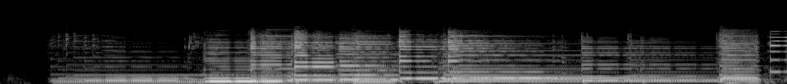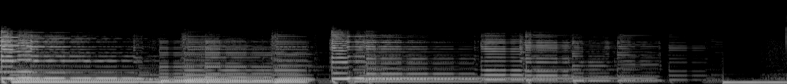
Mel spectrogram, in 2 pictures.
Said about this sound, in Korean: 노래 한 곡 바로 드리는 거죠. 아무래도 뭐 기생충 하면 또 이 노래잖아요.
